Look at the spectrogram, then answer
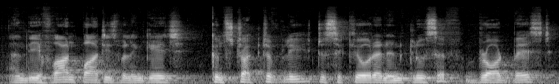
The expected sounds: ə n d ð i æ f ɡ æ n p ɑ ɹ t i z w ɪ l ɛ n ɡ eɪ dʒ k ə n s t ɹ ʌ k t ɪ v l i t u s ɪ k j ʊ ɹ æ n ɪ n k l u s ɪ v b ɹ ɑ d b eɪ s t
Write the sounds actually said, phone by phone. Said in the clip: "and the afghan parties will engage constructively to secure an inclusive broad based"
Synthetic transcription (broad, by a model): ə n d i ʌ f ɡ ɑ n p ɑ ɹ t i z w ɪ l ɛ n ɡ eɪ dʒ k ə n s t ɹ ʌ k t ɪ v l i t u s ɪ k j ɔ ɹ æ n ɪ n k l u s ɪ v b ɹ ɑ d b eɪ s t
